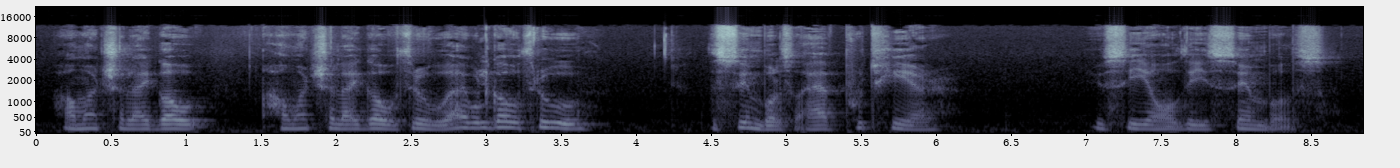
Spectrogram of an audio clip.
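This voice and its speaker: A man with a non-native accent speaks at a fairly slow pace, taking long, frequent pauses. His voice is somewhat breathy and his intonation fairly even. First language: not English. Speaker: esoteric astrology video maker. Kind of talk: monologue explaining symbols on screen. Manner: halting, many repetitions and restarts. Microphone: low quality recordings.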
